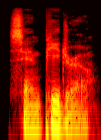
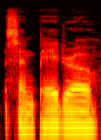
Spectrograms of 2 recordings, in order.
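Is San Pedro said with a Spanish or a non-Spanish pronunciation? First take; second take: non-Spanish; Spanish. First: The name is said with a non-Spanish pronunciation. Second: The name is said with a Spanish pronunciation. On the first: "more historical pronunciation" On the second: "the Spanish pronunciation is San"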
